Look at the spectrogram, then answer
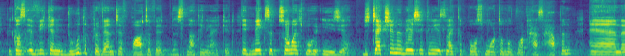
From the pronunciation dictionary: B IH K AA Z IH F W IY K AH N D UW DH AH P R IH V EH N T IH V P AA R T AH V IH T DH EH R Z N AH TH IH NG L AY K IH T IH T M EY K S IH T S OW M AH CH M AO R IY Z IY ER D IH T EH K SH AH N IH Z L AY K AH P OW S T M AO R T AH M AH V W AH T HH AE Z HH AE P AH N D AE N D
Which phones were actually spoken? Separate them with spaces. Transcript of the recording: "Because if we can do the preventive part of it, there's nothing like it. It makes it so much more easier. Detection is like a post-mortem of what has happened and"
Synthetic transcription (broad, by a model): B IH K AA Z IH F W IY K AH N D UW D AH P R IH V EH N T IH V P AA R T AH V IH T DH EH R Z N AH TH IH NG L AY K IH T IH T M EY K S IH T S OW M AH CH M AO R IY Z IY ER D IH T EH K SH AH N IH Z L AY K AH P OW S T M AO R T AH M AH V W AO T HH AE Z HH AE P AH N D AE N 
